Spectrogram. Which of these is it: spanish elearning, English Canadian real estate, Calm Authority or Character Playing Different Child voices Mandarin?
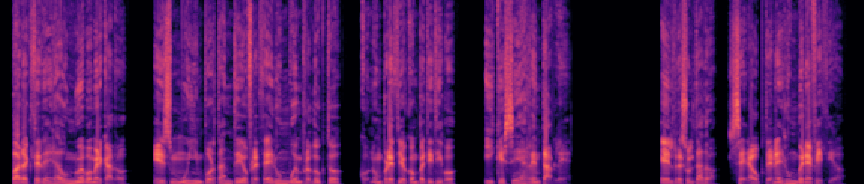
spanish elearning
